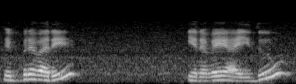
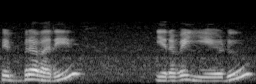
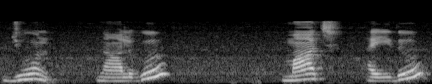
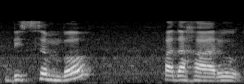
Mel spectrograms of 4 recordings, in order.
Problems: constant background noise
